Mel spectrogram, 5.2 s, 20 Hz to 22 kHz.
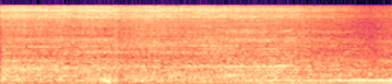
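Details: BMW E23 745i petrol engine idling: steady raspy buzz in the engine compartment over a loud hiss; cause unknown.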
